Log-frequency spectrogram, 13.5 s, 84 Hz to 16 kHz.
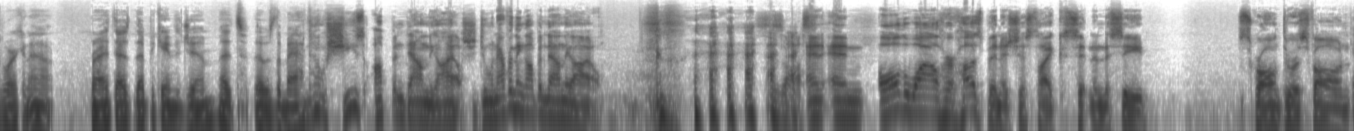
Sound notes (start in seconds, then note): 6.6 laughter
